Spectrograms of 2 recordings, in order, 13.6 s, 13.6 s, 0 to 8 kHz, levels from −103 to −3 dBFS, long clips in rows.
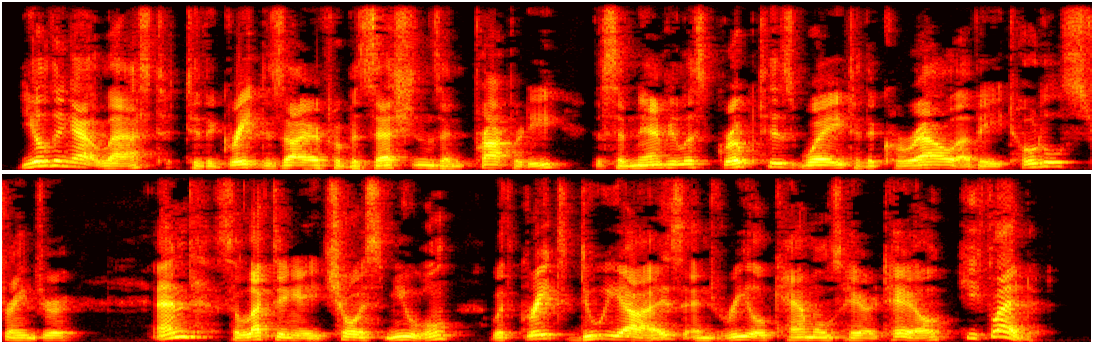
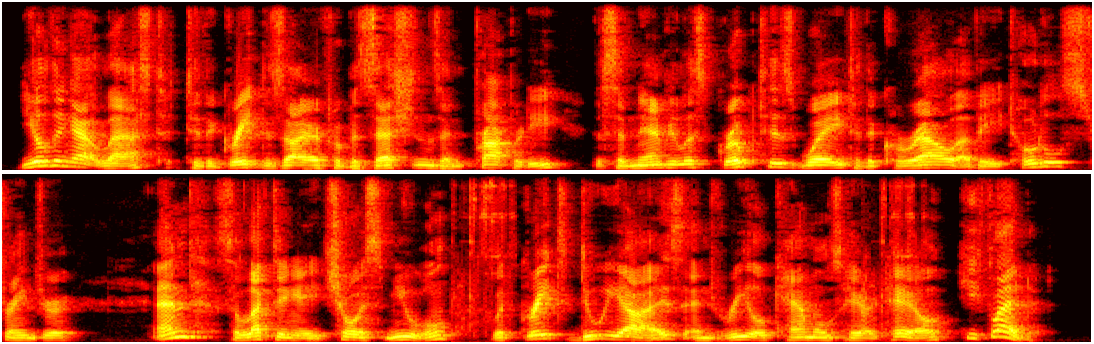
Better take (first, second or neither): first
